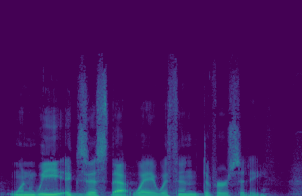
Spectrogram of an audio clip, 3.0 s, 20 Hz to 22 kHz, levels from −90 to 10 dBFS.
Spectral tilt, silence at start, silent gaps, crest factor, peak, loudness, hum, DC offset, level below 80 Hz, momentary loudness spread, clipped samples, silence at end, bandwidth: -6 dB/octave; 0.1 s; none; 22 dB; -10 dBFS; -33 LUFS; none; under 0.1%; -60 dBFS; 11 LU; under 0.1%; 0.35 s; 14.5 kHz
